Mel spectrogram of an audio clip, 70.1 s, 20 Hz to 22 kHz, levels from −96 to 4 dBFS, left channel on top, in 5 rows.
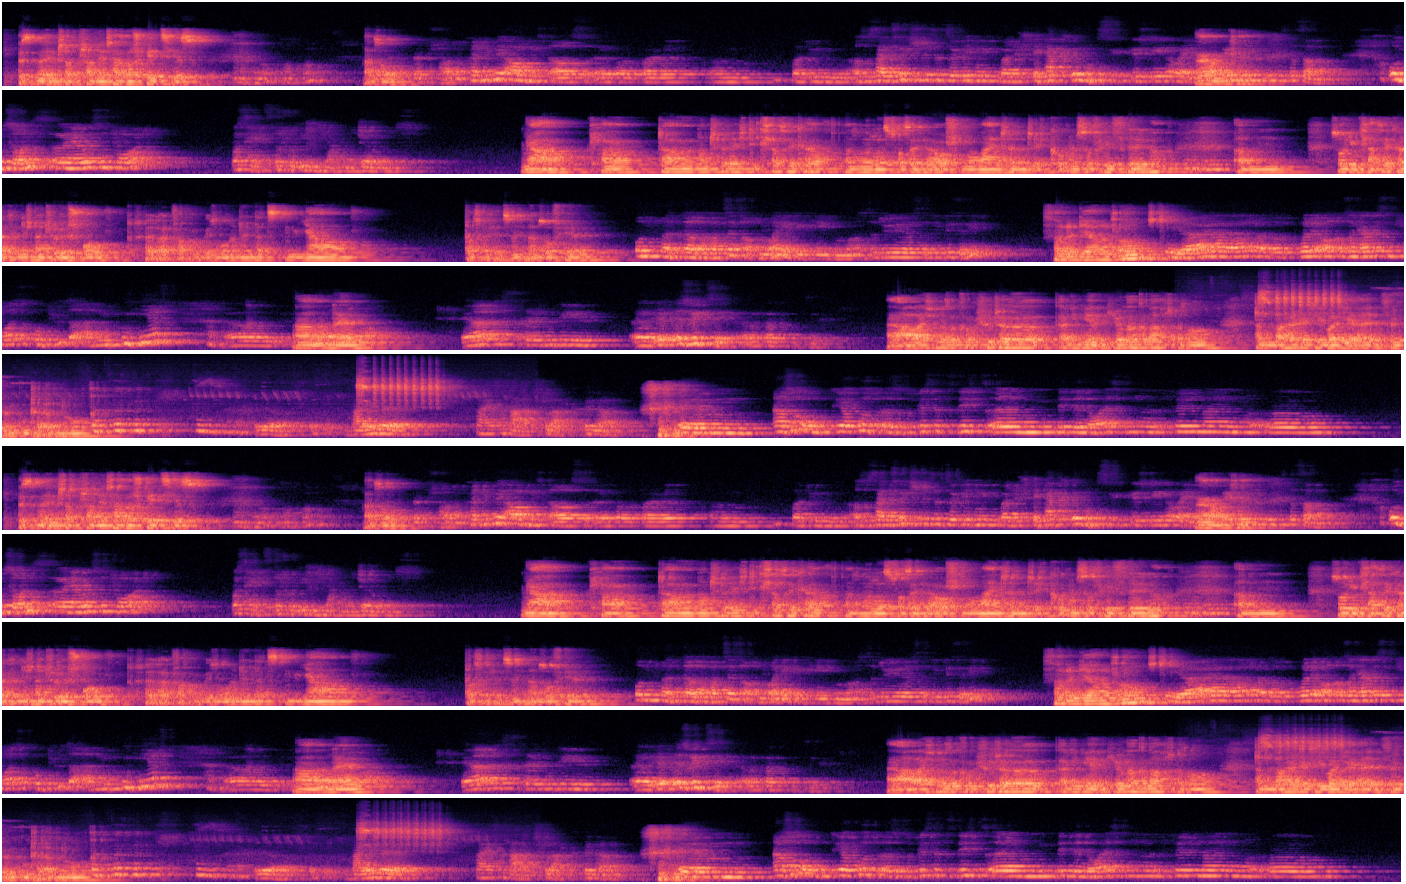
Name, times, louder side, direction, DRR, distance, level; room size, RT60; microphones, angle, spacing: voice 1, 0.2-1.9 2.3-2.5 3.6-3.9 11.9-12.5 19.2-19.6 19.9-20.2 20.6-26.8 27.1-31.5 32.7-33.9 38.4-39.5 45.0-45.6 50.9-56.9 62.5-62.9, equal, 15° left, -6 dB, 7.5 m, -17 dB
voice 2, 2.3-3.1 4.1-6.8 7.1-7.5 7.9-13.2 13.9-15.5 16.3-17.9 25.8-26.2 34.4-37.8 38.7-38.8 39.7-43.7 44.1-45.8 46.6-47.9 48.3-49.8 57.0-57.7 58.0-60.2 60.8-62.2 62.8-63.5 63.8-69.3, left 1 dB, 15° right, -8 dB, 6.0 m, -21 dB
Bird, 54.6-55.5 58.1-58.3 59.6-60.8, left 4 dB, 45° left, 6.7 m, -24 dB
28.5 x 12.5 x 3.5 m, 1.0 s
head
